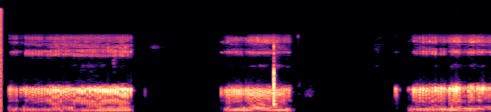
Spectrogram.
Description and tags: Noise In The Woods
I was walking in the woods and the birds stop singing then this noise was made. I figured out how to copy it but this is the real noise.
Interesting, Strange, Woods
